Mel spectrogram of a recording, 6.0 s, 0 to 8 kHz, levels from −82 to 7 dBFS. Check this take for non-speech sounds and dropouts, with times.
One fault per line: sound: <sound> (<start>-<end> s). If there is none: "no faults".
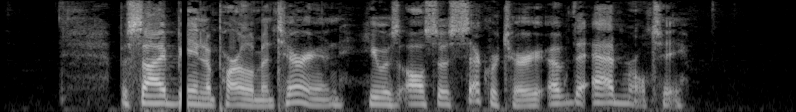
sound: dropout (1.4-1.4 s)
